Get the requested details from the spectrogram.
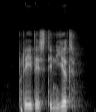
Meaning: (verb) past participle of prädestinieren; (adjective) predestined
- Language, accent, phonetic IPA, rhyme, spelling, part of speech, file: German, Austria, [ˌpʁɛdɛstiˈniːɐ̯t], -iːɐ̯t, prädestiniert, adjective / verb, De-at-prädestiniert.ogg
